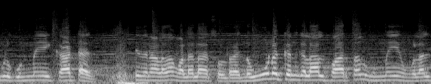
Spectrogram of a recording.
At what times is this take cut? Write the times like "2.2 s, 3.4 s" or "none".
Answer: 1.4 s

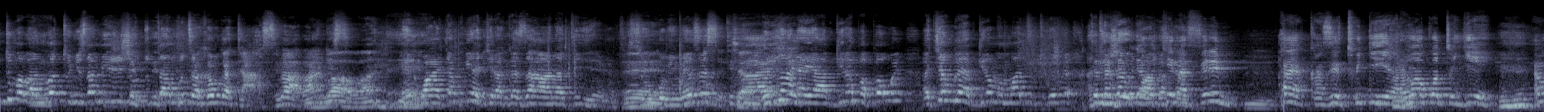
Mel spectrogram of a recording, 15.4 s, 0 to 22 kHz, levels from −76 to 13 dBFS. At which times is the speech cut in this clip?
12.8 s

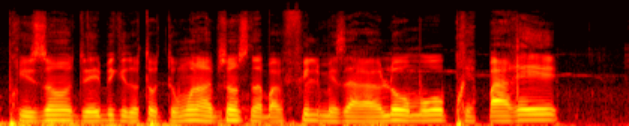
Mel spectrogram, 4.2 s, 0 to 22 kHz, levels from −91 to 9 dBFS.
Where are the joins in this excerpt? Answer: none

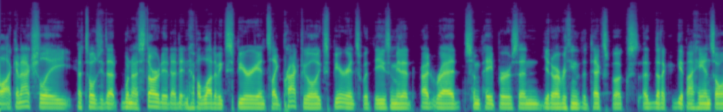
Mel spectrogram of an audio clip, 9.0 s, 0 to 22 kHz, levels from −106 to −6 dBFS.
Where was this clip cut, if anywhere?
0.9 s

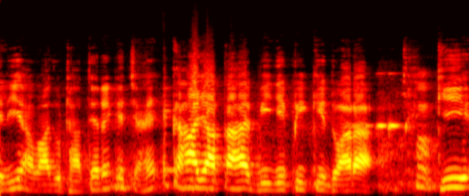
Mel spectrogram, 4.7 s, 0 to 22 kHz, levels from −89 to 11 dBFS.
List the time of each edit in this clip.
1.7 s

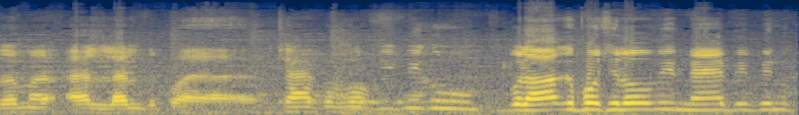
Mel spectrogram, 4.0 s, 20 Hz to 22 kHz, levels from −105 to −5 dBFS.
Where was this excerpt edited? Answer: 1.4 s

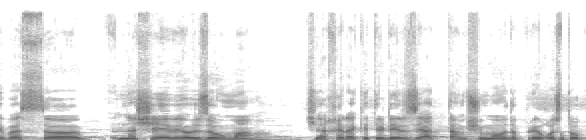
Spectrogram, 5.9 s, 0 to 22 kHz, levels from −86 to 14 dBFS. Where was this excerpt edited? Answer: 1.0 s

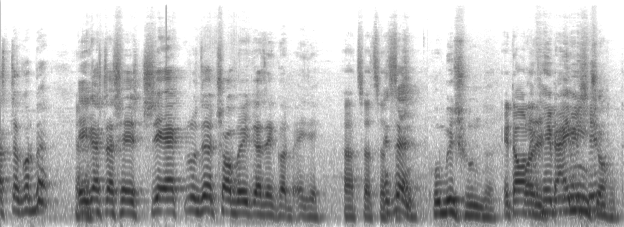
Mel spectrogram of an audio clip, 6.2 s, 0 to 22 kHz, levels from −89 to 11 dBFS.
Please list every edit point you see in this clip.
4.2 s

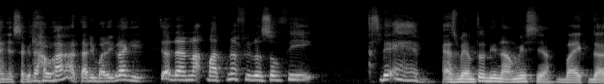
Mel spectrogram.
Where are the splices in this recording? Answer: 1.5 s, 4.4 s

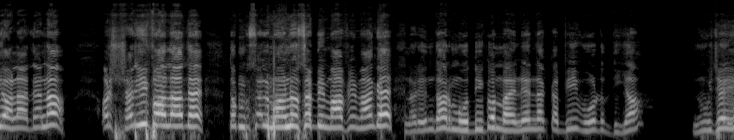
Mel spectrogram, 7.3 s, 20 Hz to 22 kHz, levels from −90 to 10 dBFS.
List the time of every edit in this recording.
4.0 s

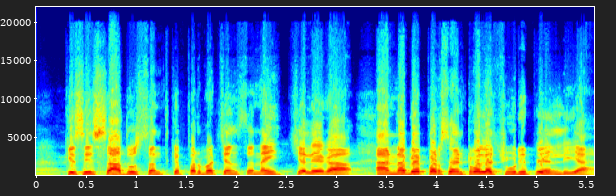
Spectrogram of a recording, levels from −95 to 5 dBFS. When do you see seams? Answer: 3.4 s

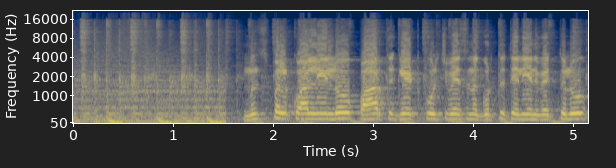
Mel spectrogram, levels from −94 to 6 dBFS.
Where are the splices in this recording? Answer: none

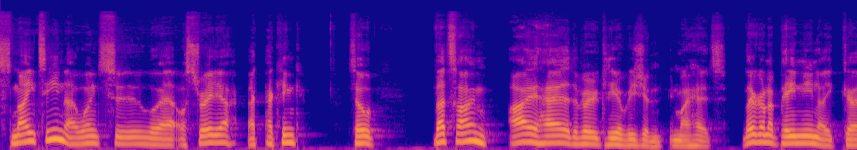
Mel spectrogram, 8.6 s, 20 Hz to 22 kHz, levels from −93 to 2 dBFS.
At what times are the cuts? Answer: none

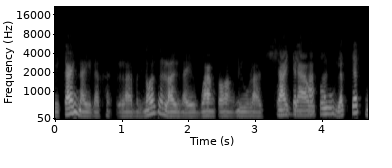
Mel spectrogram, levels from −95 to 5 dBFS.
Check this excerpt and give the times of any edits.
3.7 s

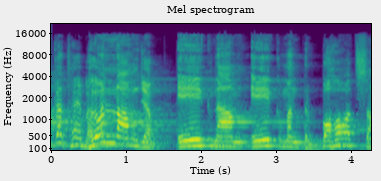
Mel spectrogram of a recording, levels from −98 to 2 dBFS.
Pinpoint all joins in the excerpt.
1.5 s

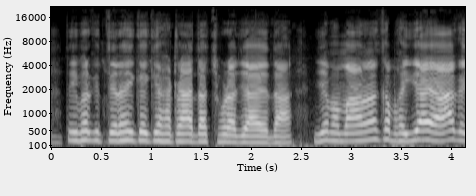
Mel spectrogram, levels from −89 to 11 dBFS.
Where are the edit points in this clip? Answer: 2.5 s

